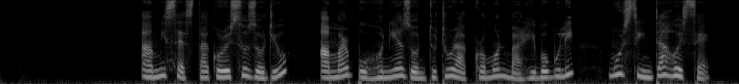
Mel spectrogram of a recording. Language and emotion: Assamese, fearful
